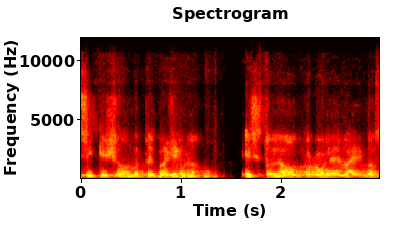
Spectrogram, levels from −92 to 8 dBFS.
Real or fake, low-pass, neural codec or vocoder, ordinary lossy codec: fake; 10.8 kHz; codec, 24 kHz, 1.5 kbps, HILCodec; Opus, 24 kbps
